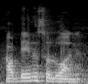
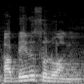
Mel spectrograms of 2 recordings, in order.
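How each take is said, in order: The two takes are said the same way.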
